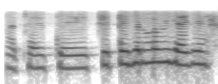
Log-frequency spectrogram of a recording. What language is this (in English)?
Punjabi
